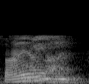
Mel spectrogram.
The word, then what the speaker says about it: scion: That's known as a S-C-I-O-N. How do you pronounce that? Scion? – Scion. – Like the car.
